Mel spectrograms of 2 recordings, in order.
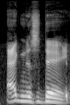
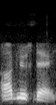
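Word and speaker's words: Agnus Dei: Smith's worship song I I hope it's pronounced Agnes Day I hope I'm saying that right Agnus yeah you're close Agnus day AGN day which is Latin and which means Lamb of God and um yeah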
